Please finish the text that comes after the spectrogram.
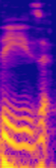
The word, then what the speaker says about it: these: common errors, those and these. Correcting this mistake will make you sound clearer. We have a tip here. The S in these words pronounced as Z sound. Those, these.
